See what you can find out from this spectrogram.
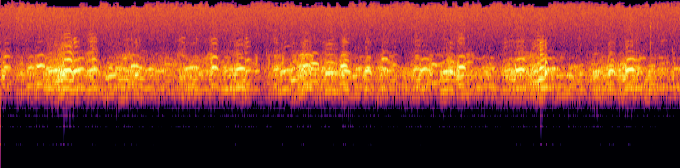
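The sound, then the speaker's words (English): A flock of Canada geese honks continuously, many overlapping nasal calls forming a loud, clamorous chorus with no pauses, busy throughout. “The clamorous sound of Canada geese is a vocalization often likened to the barking of hounds.”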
